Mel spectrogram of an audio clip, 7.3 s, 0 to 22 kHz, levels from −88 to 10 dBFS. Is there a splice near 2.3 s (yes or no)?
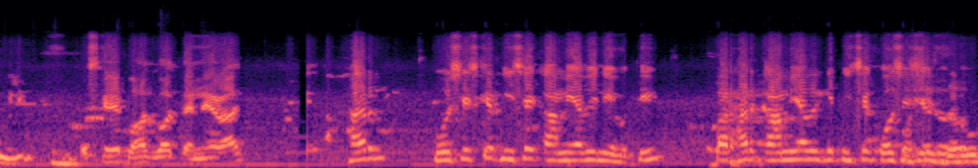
yes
